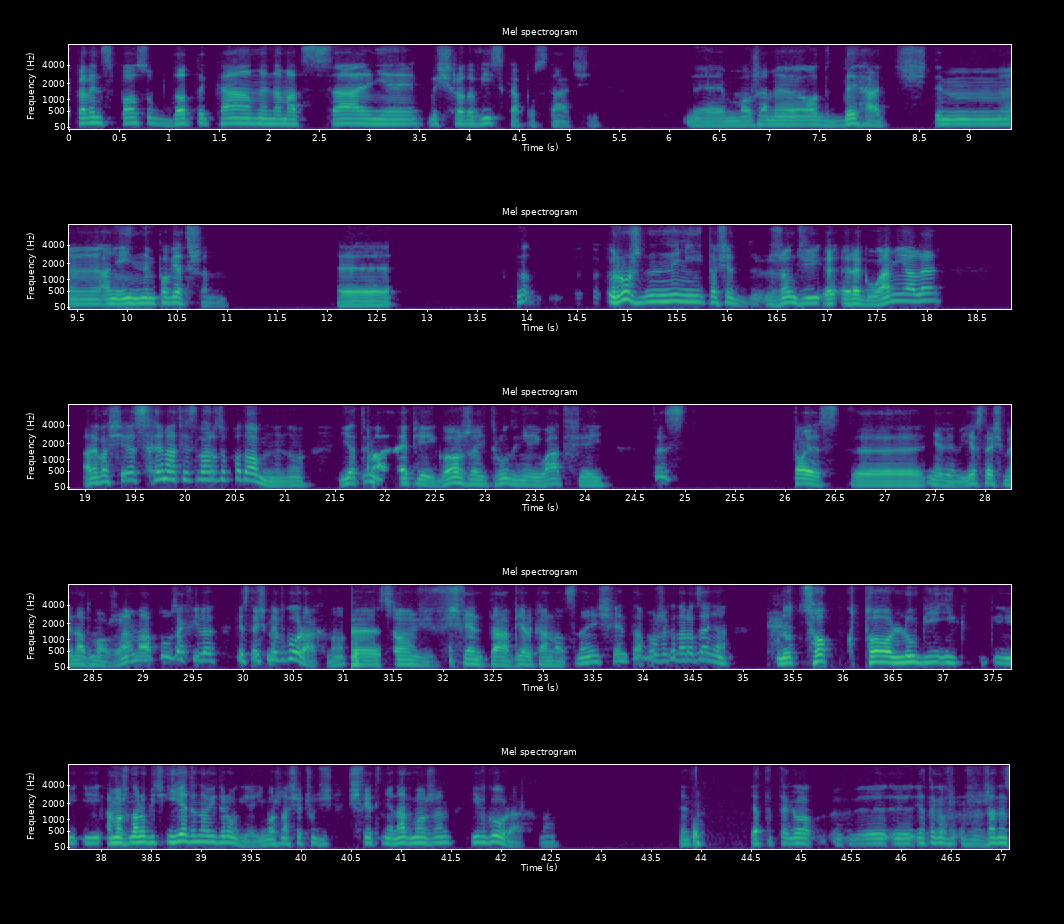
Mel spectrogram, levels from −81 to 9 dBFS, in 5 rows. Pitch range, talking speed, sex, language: 105-150 Hz, 105 wpm, male, Polish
